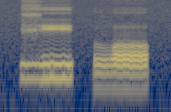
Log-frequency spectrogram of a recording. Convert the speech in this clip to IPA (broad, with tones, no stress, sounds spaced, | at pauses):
ɣ y˥ | β ɔ˩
